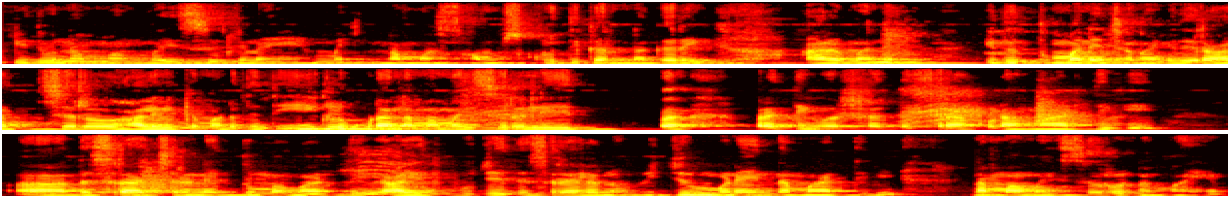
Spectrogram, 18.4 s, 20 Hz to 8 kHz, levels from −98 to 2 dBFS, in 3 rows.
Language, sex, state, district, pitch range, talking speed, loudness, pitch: Kannada, female, Karnataka, Mysore, 180-195 Hz, 125 wpm, -21 LUFS, 185 Hz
